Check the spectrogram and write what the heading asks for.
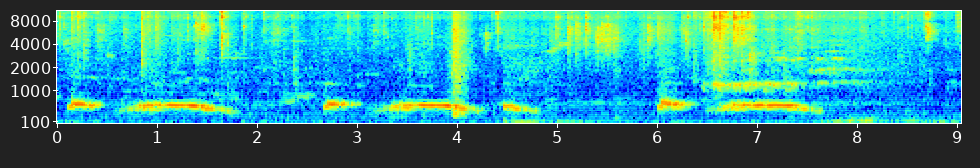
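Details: Zebra dove, a loud local wild bird, singing in the round 'kung bulat' style used as a lure to get other doves singing. Repeated phrases of a brief opening note and then a drawn-out, gently descending low coo, about every three seconds.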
